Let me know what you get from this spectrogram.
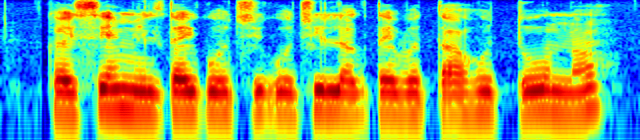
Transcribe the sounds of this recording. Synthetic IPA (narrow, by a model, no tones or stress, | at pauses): kəjsemilt̪əjkot͡ʃʰikot͡ʃiləɡt̪əjbət̪aɦut̪onə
